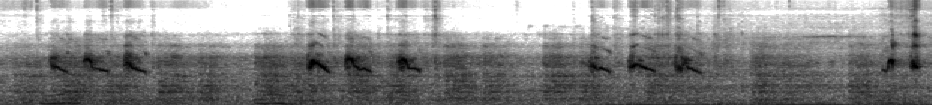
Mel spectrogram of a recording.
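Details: Morning song of a cockatiel: repeated bursts of three or four clear upward-sweeping whistles, groups roughly every one and a half seconds across the recording, with a low droning hum beneath some phrases.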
